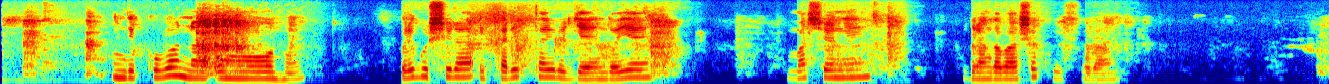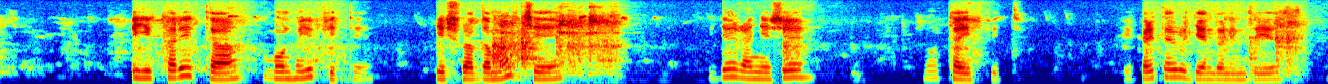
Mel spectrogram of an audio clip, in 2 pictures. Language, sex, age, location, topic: Kinyarwanda, female, 25-35, Musanze, government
